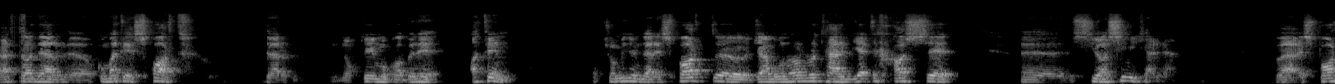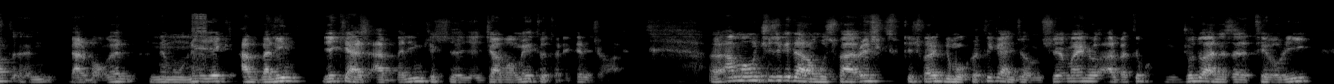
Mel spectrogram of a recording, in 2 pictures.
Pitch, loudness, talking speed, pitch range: 130 Hz, -30 LUFS, 115 wpm, 115-145 Hz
